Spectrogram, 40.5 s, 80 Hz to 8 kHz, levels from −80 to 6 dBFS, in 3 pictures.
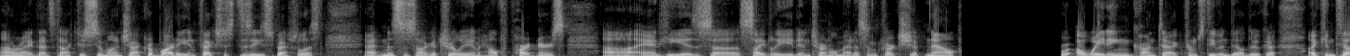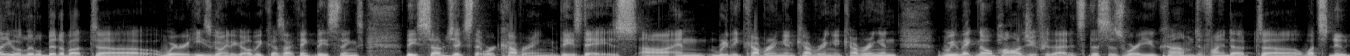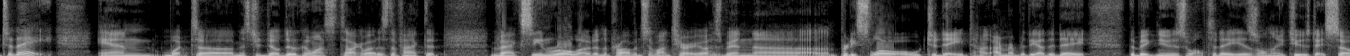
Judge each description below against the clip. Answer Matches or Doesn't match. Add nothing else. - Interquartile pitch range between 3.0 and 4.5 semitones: Matches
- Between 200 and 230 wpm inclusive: Doesn't match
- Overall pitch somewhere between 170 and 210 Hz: Doesn't match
